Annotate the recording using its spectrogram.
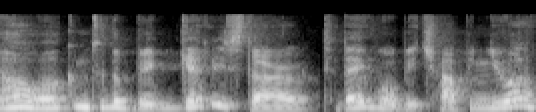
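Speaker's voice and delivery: upbeat, excited game-show host voice. Imitating a robot in the Japanese version: imitating an excited TV show host. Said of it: "excited, like, T V show host kind of energy".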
